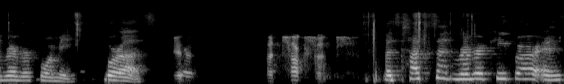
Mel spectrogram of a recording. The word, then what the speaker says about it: Patuxent: fred huffman uh and fred will you please pronounce the name of the river for me for us patuxent the tuscan river keeper and ceo and you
